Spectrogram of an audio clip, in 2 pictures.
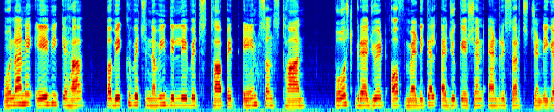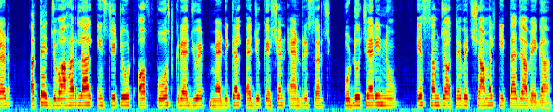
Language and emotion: Punjabi, neutral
